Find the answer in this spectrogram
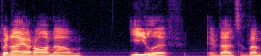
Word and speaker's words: Elif: eye out on um elif if that's if i'm pronouncing her name right yeah that's pretty good it's a leaf e-l-i-f it's funny because she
